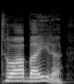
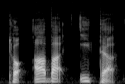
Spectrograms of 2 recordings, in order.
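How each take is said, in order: First: The word flows smoothly without glottal stops. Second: The word is broken up by glottal stops. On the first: The speaker calls it wrong. "Not To'aba'ita" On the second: The speaker calls it right. "Austronesian languages also have a lot of glottal stops"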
